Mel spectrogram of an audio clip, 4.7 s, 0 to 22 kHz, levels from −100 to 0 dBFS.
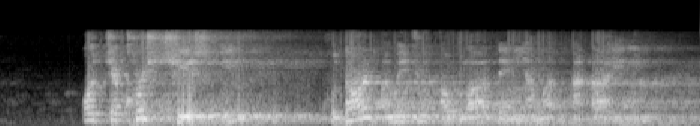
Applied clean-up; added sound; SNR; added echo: none; none; none; reverberation time 2.2 s.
